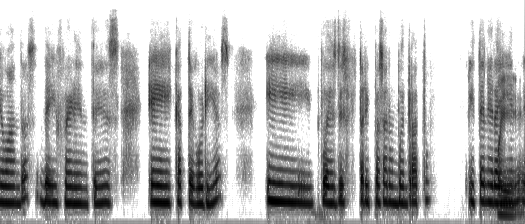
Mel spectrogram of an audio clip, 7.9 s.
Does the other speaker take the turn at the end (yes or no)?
no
